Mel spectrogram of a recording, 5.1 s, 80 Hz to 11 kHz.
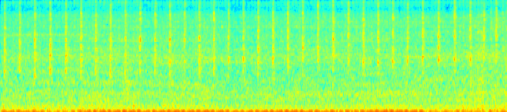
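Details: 1971 Chevy C10 Longbed V8 at idle: a sharp, steady ticking of several light taps each second, getting louder; the truck also hesitates and won't accelerate.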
